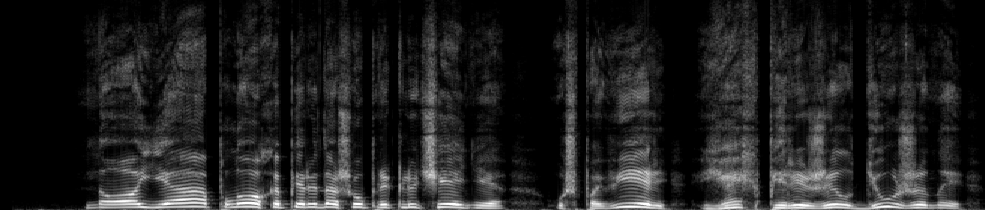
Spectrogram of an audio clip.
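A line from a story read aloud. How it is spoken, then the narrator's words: Wailing. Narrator (Russian): взвыл Ринсвинд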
